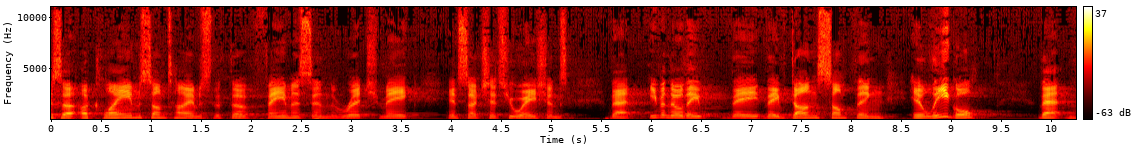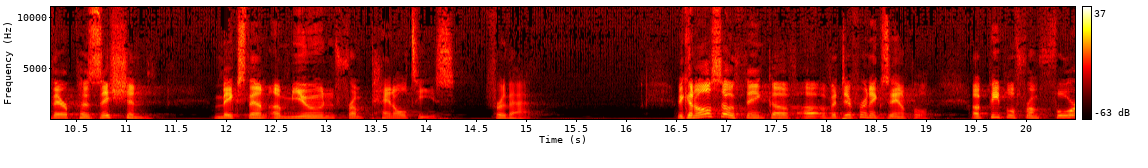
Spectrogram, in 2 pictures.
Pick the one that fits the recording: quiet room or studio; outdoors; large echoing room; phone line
large echoing room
